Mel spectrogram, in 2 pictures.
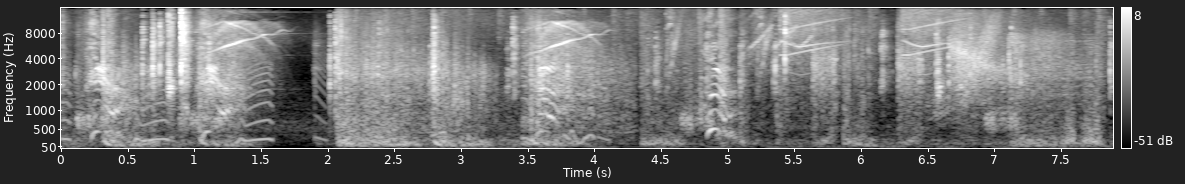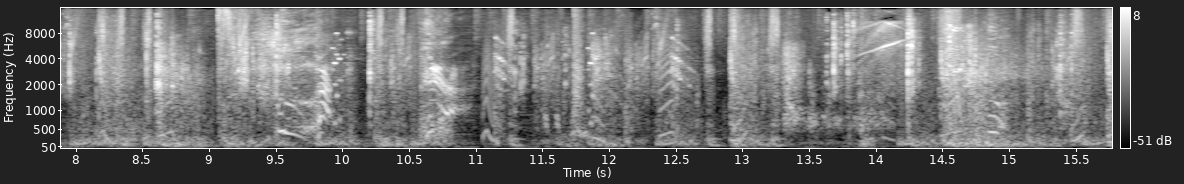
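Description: Video game fighting effects thud, whoosh and burst in quick succession.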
